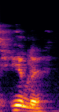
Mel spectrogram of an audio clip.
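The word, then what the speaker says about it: Hillef: His name is Hilith. How do you spell that?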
